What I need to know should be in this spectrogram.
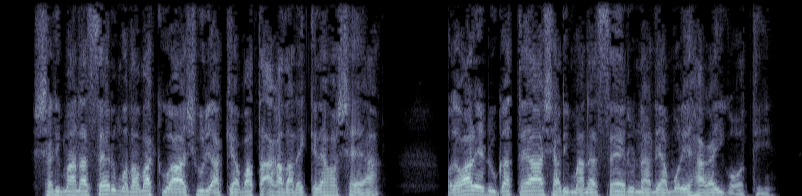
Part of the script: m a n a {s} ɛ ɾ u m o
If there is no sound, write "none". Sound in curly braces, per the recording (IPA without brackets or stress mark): s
